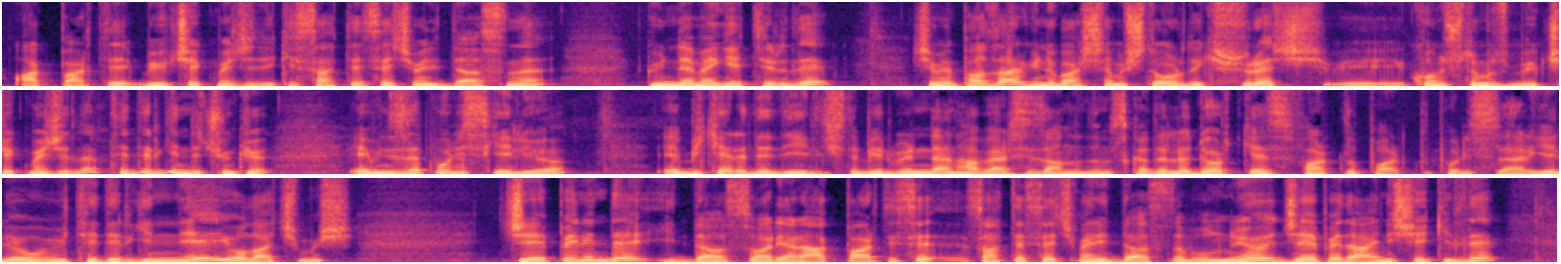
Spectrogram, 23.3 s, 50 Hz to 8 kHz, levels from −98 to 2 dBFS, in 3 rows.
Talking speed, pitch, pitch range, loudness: 150 wpm, 165 Hz, 135-195 Hz, -12 LUFS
